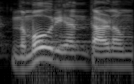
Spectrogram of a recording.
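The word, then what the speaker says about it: णमो अरिहंताणं: का ना नहीं है तो इसका उच्चारण कहां से होता है जीभ को जब आप पीछे ले जाएंगे वहां से ण का उच्चारण होगा आपने न बोला है नमो अरिहंतानम बोला है नमो अरिहंतानम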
